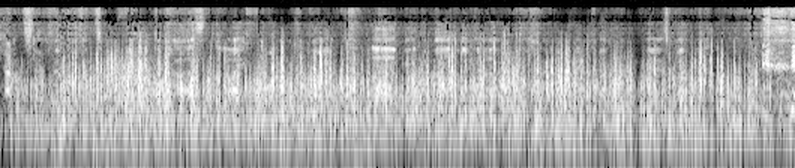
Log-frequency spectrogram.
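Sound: wind rushing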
